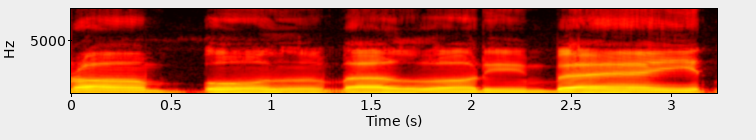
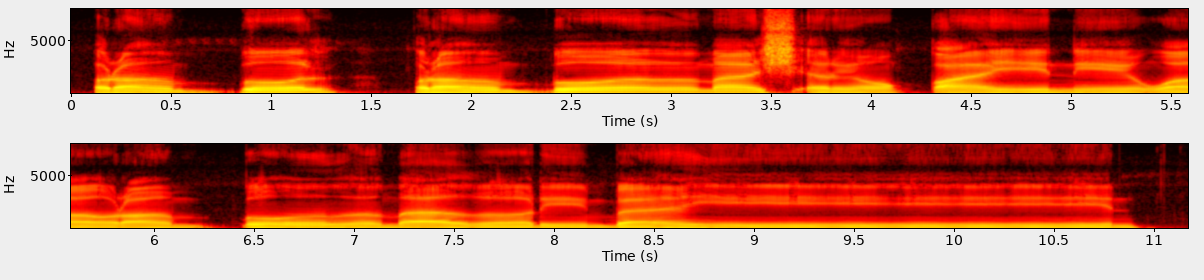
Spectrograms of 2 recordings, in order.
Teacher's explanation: Bain kayak diptong ya. A dan i ai, a dan u au itu ya. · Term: harfulin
